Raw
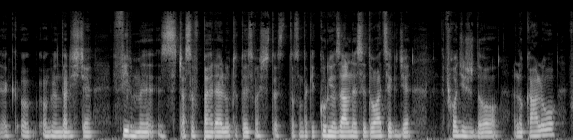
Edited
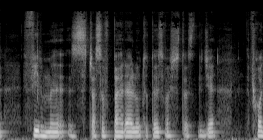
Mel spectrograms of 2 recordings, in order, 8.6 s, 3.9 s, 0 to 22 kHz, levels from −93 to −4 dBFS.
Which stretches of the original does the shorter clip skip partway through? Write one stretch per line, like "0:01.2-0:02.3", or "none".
0:04.3-0:05.9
